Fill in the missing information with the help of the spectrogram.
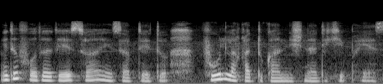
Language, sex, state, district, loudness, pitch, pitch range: Nagamese, female, Nagaland, Dimapur, -16 LUFS, 165 Hz, 150-195 Hz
